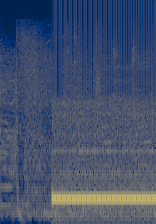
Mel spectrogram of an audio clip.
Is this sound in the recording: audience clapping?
no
